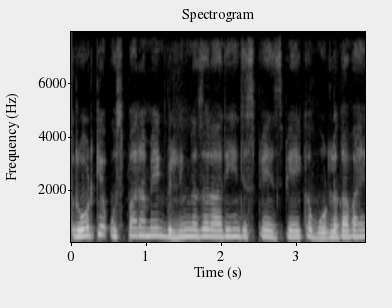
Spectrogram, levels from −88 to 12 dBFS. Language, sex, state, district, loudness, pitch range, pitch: Hindi, female, Bihar, Kishanganj, -19 LUFS, 235-255 Hz, 245 Hz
